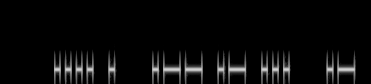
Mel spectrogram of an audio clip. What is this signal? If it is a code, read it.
Morse code, heard as a keyed tone, about 22 wpm, 700 Hz. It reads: HE WAS A
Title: Sets of 3 Words 22wpm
